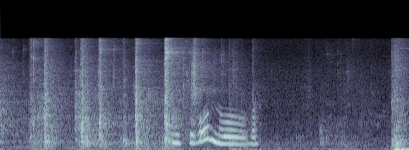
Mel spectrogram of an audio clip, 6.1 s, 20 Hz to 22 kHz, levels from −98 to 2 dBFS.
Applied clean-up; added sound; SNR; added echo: none; Slam; 0 dB; none.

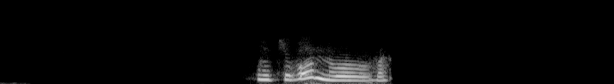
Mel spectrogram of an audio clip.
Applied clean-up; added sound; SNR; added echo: neural mask model Resemble Enhance denoiser.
